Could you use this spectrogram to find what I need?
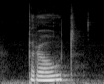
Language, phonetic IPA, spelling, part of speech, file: Czech, [ˈprou̯t], proud, noun, Cs-proud.ogg
- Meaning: current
